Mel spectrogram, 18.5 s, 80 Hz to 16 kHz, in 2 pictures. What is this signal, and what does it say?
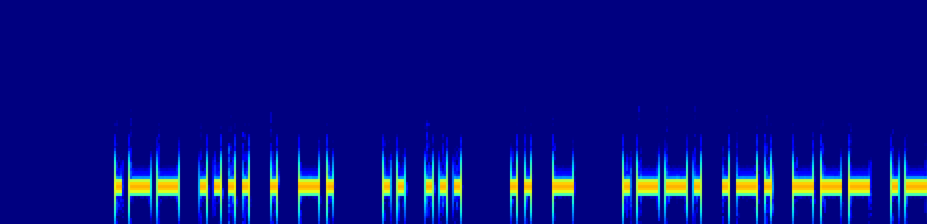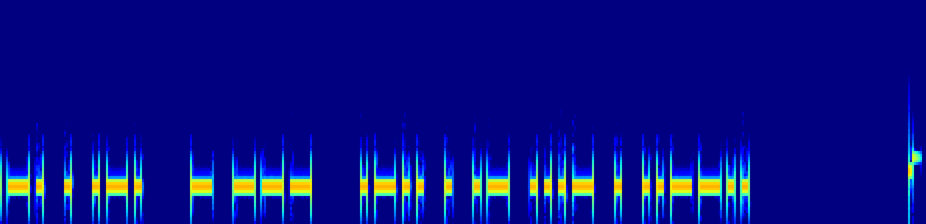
Morse code, heard as a keyed tone, about 17 wpm, 700 Hz. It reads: WHEN IS IT PROPER TO LEAVE?
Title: Sentences from Top 1000 Words - Review Part 5 - 17wpm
